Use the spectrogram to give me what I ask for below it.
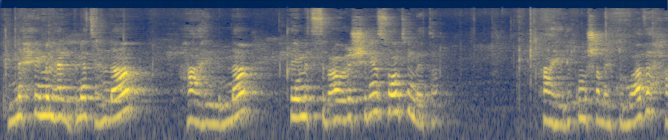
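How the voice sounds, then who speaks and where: A woman with an Algerian Arabic accent teaching a sewing tutorial, talking quickly to viewers and often correcting herself. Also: sits high, a little mellow, reverberant, a little hiss or hum. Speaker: sewing instructor. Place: room at a cutting table.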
